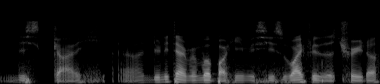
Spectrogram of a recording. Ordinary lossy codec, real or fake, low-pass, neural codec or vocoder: none; real; none; none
